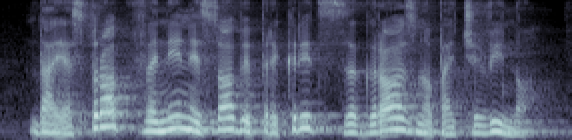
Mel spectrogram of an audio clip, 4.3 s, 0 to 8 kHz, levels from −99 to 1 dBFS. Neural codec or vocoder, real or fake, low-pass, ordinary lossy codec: none; real; none; none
